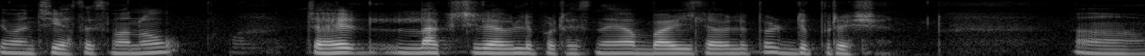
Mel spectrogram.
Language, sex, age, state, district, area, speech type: Kashmiri, female, 30-45, Jammu and Kashmir, Budgam, rural, spontaneous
